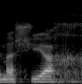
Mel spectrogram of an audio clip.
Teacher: on va utiliser toujours Mashiach, avec un guttural à la fin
